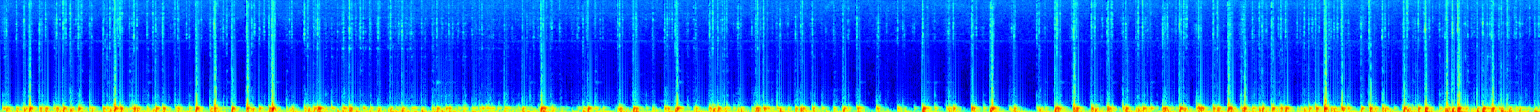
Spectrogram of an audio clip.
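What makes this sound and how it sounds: The fingertips of both hands tap rapidly on the bare, hollow metal mesh grille of a large silver microphone that has no cover. The result is a dense, continuous stream of deep, boomy thumps with a steady low hum underneath, broken by occasional sharper clicks.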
